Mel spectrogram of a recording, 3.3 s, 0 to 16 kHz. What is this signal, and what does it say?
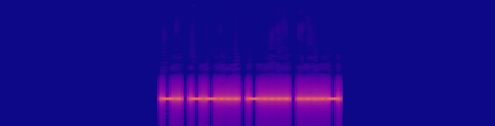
Morse code, heard as a keyed tone, about 50 wpm, 700 Hz. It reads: N764
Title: Common Cut Numbers - 4-Digit 50wpm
